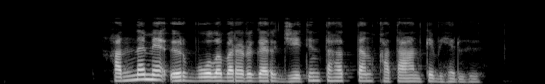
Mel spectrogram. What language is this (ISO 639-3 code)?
sah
